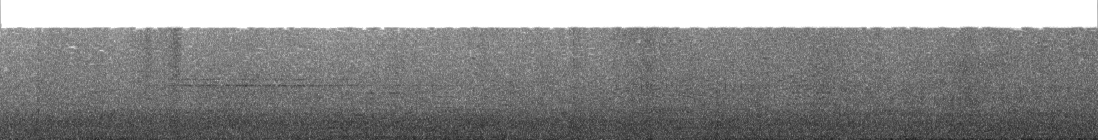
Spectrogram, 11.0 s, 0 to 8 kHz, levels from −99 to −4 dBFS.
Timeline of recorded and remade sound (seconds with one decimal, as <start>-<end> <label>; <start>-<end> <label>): 0.0-4.3 recorded; 4.3-5.1 remade; 5.1-5.8 recorded; 5.8-8.3 remade; 8.3-11.0 recorded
